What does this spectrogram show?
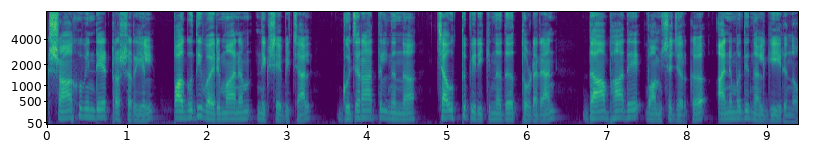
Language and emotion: Malayalam, neutral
